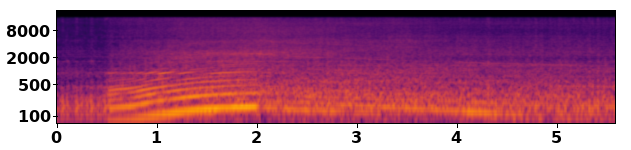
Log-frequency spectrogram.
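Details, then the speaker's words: 1971 Arctic Cat Panther with 440 JLO engine and Tillotson carburetor, after carb adjustment: revs climb smoothly about a second and a half, then pitch drops and it labours flat. Bog on acceleration; tired clutch springs upshift too early for the low power. "so what's happening so the clutch springs are so tired on that sled that it just wants the upshift and it can't it doesn't have the power to get it going because they don't make a lot of horsepower"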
